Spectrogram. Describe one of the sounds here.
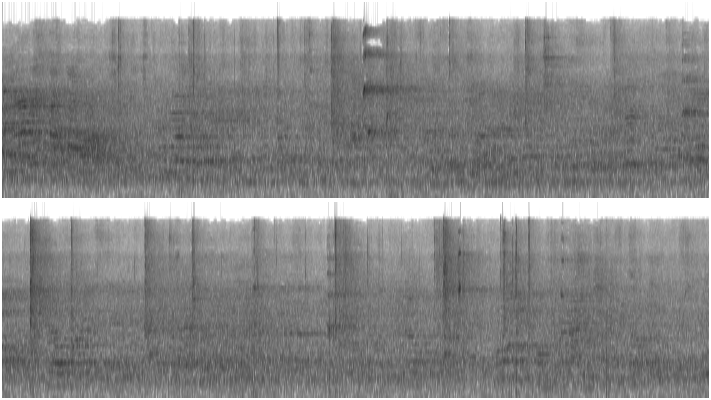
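A busy crowd murmurs in a large echoing hall.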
